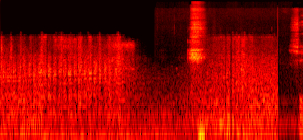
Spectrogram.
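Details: Dense rumbling noise, then a sharp bang like a gunshot and a sudden cut, with no animal sound.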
